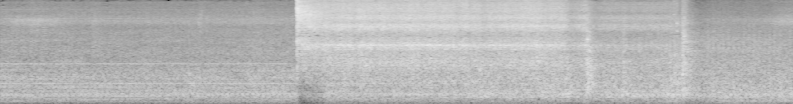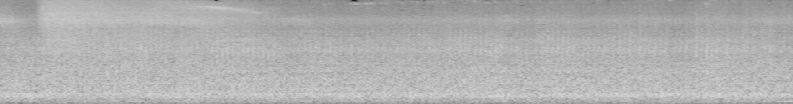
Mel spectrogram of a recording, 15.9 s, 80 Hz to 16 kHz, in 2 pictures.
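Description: Toyohashi Railway 1800 series electric train running along the line: a steady rumble of wheels and running gear. About three seconds in, a louder rushing noise cuts in suddenly, with two sharp clicks, and dies away after about five seconds.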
